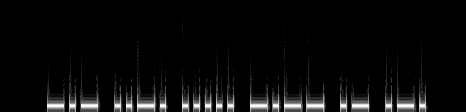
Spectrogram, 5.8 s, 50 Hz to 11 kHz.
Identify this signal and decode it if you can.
Morse code, heard as a keyed tone, about 17 wpm, 700 Hz. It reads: KF5YAR
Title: USA Call Signs Repeated 3x 17wpm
